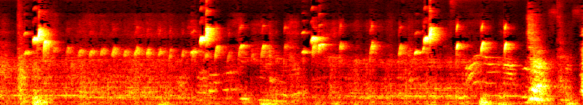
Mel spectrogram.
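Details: A European goldfinch with a good, flawless song including "şak şak" notes sings bright, tinkling runs of evenly repeated high notes broken by sharper twittering bursts, with faint low room noise underneath.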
